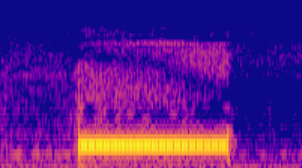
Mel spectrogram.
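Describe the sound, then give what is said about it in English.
A telephone ringing as heard through the line on a call to Air India: one steady, mid-pitched electronic tone lasting about a second, starting and stopping abruptly over faint line hiss, with no talking. “Telephone ringing at Air India.”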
